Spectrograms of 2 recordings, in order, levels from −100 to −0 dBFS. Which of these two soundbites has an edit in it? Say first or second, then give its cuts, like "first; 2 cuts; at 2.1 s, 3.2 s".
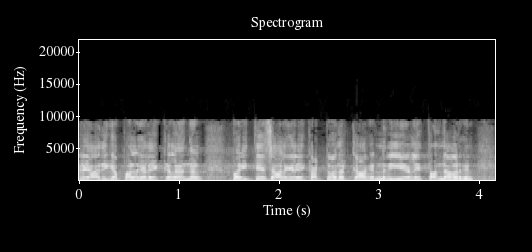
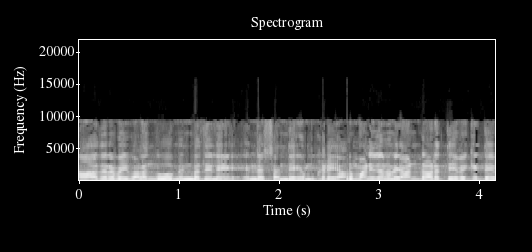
second; 1 cut; at 2.7 s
